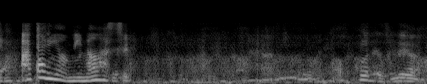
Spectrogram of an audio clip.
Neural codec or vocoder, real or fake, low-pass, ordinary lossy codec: codec, 16 kHz, 1 kbps, FreqCodec, smaller model; fake; 7.2 kHz; none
